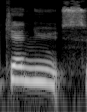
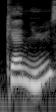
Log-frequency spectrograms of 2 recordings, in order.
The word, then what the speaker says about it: canut: la soie sur les machines à tisser ces Canu se nommait eux-mêmes ouvriers de la fabrique au sein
